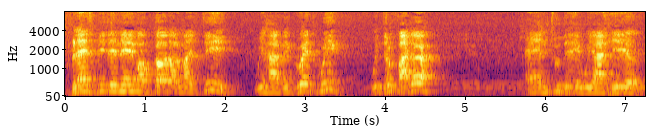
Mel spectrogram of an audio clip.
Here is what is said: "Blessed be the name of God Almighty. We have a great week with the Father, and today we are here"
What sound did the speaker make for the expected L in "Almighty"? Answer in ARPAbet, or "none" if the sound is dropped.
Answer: L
